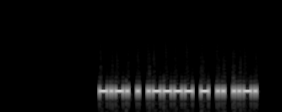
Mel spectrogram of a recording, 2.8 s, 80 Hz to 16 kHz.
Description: Morse code, heard as a keyed tone, about 46 wpm, 700 Hz. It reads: CE1TIF
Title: DXCC-100 Call Signs - 6 Characters - Repeated 2x - 45wpm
